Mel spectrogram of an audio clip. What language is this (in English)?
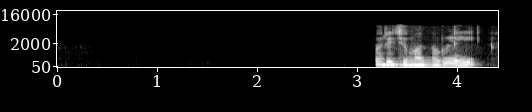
Malayalam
